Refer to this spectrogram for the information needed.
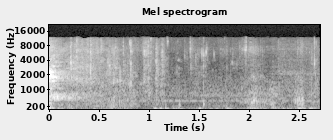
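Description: Faint, irregular crunching as someone bites into and chews a dry piece of food, crunching down on a bone, a run of crackly, uneven bursts with no talking over it.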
